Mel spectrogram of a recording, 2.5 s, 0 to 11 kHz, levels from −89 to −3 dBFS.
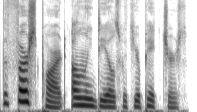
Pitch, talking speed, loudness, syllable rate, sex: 190 Hz, 195 wpm, -18 LUFS, 4.9 syllables/s, female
